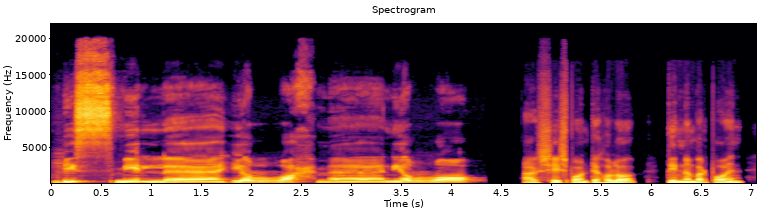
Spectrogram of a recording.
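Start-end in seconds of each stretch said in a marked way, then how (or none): 0.0-3.9 very slow, chanted বিসমিল্লাহির রহমানির; slow Quran recitation. Shown as a demonstration. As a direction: recite it slowly, stretching the vowels. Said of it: "recites the phrase". (ধীরে কুরআন তিলাওয়াত)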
